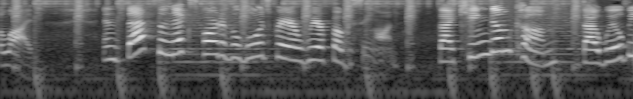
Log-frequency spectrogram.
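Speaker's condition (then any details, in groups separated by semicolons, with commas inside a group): No condition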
